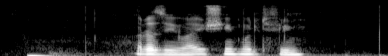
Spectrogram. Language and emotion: Russian, neutral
